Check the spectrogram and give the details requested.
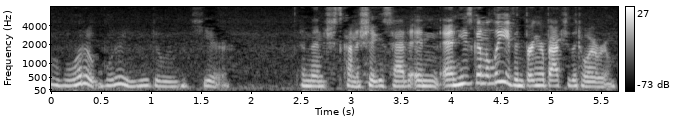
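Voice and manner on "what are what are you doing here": soft, slow mumbling half to oneself. Voicing a character who finds someone where they shouldn't be: muttering. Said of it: "he's muttering".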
